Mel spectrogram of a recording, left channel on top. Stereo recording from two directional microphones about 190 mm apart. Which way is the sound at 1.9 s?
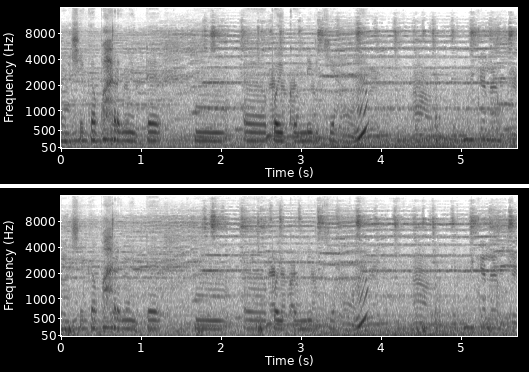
20° left (ahead or behind).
